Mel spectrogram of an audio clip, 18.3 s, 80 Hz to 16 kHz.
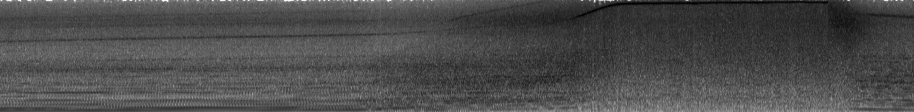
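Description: Turbocharged Ford Coyote 5.0 V8 in a Mustang running on a chassis dyno. It holds steady revs for about seven seconds, then goes into a pull, the revs climbing with a rising turbo whistle. The whistle holds high for a few seconds, then cuts off suddenly near the end as the throttle closes and the engine drops back to steady running.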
